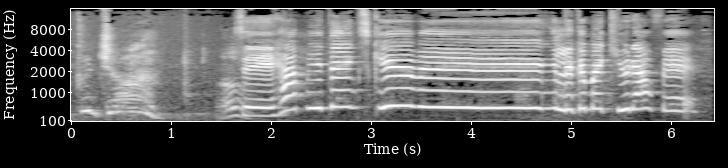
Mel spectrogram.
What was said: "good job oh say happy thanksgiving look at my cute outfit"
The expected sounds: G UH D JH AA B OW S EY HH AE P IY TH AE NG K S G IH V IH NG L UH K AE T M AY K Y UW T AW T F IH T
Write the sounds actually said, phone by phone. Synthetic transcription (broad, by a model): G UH D JH AA B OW S EY HH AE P IY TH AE NG K S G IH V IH NG L UH K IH T M AY K Y UW T AW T F IH T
